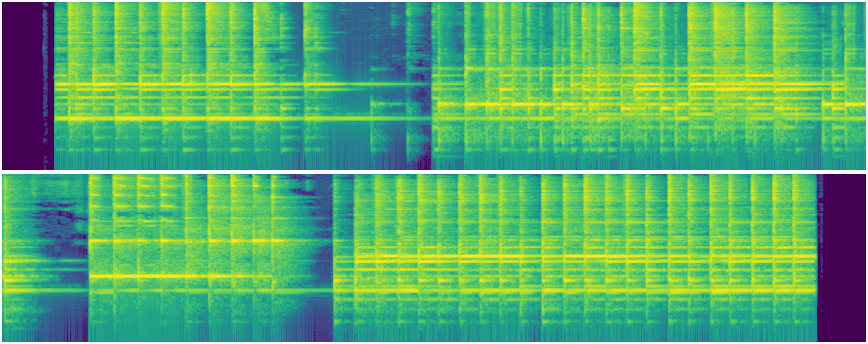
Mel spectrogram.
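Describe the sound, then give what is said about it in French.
Loud, relentless clanging of pots, lids and spoons banged together by villagers to chase away the demon Nian. It makes a dense metallic din with bright ringing tones, coming in four long bursts separated by brief pauses. “Enfin, lorsque le vilain Nian Cho sort de son trou et qu'il approche tout crochu poilu du village, on entend un concert affreux résonner des kilomètres à la ronde. Casserole, couvercle, cuillère, tout est bon pour chasser le démon.”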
